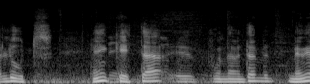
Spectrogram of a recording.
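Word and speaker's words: Lutsk: Esto está ocurriendo en una esquina de la localidad de Lusk, que se pronuncia Lutz.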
